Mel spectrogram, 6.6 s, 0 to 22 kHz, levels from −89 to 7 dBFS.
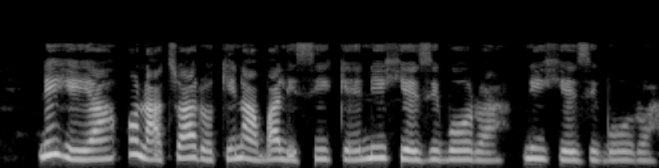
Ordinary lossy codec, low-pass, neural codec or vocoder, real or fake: none; none; none; real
